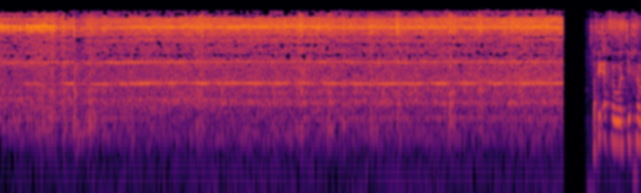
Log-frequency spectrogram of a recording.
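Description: An electric hand mixer whirs steadily as it beats a batter.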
